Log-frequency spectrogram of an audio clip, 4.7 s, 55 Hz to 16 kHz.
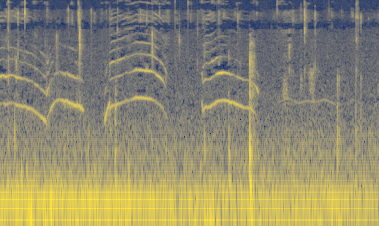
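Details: Three clear, drawn-out kitten meows, each arching smoothly and ringing with harmonics, from Eve's 23-day-old litter kept indoors with their mother; a sharp click near the end and a soft low hum beneath.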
